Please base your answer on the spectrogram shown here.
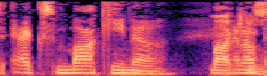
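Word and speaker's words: Ex Machina: today I mispronounced it I pronounced it uh x x uh Machina but it really this guy corrected me today at work it's exmachina and I was like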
